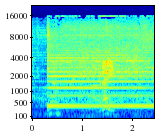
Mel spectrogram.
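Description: Electronic school bell: one steady pitched tone that starts abruptly about a third of a second in and holds, marking the end of the class period.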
